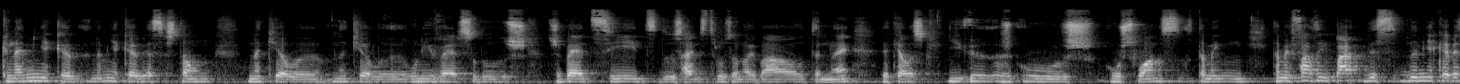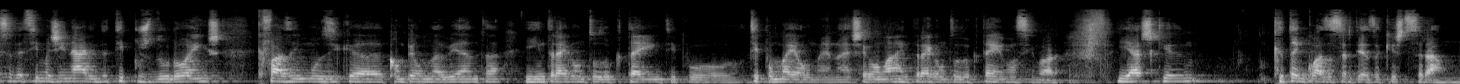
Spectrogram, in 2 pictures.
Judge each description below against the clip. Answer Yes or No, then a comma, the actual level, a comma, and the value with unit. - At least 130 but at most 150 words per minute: No, average, 165 wpm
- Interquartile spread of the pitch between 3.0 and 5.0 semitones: No, narrow, 2.5 semitones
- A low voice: Yes, low, 130 Hz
